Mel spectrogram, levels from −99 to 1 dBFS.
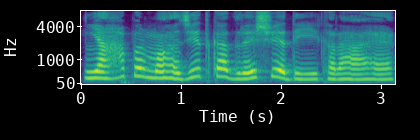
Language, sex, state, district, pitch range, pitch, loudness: Hindi, female, Jharkhand, Garhwa, 220-300 Hz, 255 Hz, -17 LUFS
